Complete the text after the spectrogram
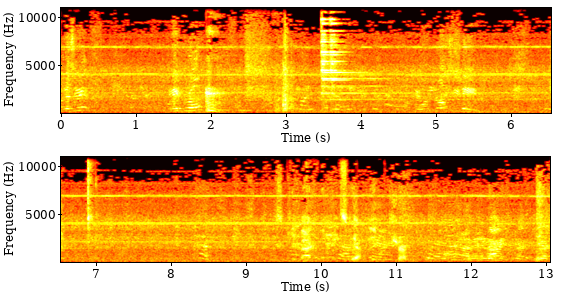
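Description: Men talk nearby outdoors in short bursts.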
